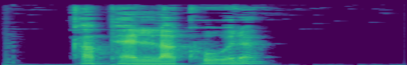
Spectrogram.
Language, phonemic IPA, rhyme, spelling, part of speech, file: Norwegian Bokmål, /kaˈpɛlːakuːrə/, -uːrə, cappella-koret, noun, Nb-cappella-koret.ogg
- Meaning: definite singular of cappella-kor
